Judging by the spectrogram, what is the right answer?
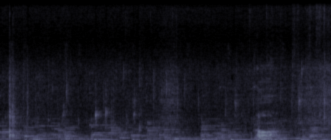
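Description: Italian fried tomatoes sizzle and crackle in a hot pan, a steady frying hiss with a brief louder burst of spitting near the end, under faint background sounds.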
